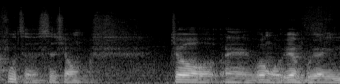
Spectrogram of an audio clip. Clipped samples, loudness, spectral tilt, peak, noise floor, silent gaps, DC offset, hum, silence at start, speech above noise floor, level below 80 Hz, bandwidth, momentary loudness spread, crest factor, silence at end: under 0.1%; -25 LUFS; -7.5 dB/octave; -8 dBFS; -45 dBFS; none; under 0.1%; none; 0 s; 21 dB; -48 dBFS; 16 kHz; 20 LU; 16 dB; 0 s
